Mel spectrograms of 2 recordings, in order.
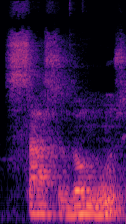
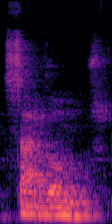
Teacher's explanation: And if you want to say the houses, it's sas domus. But when you stick those together, sas becomes sar. So instead of sas domus, you say sardomus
